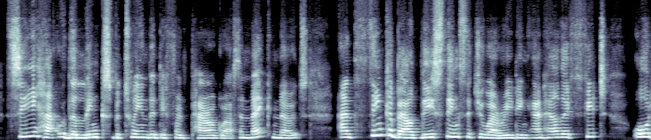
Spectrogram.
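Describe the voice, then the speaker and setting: A woman's voice: on the high side, fairly bright tone. A woman whose first language is not English, giving a university lecture in an earnest, explanatory way and posing rhetorical questions to her students. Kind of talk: lecture on academic reading.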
